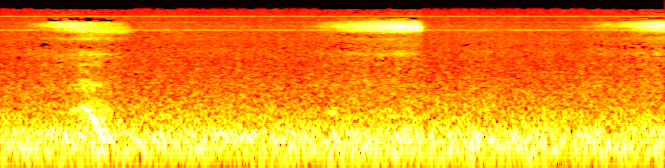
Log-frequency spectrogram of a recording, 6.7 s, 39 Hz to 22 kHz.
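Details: A very old domestic cat, almost 20 years old, sleeps noisily, giving breathy, hissing snores roughly every three seconds, three snores in all, each a soft rushing exhale over a quiet low rumble.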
